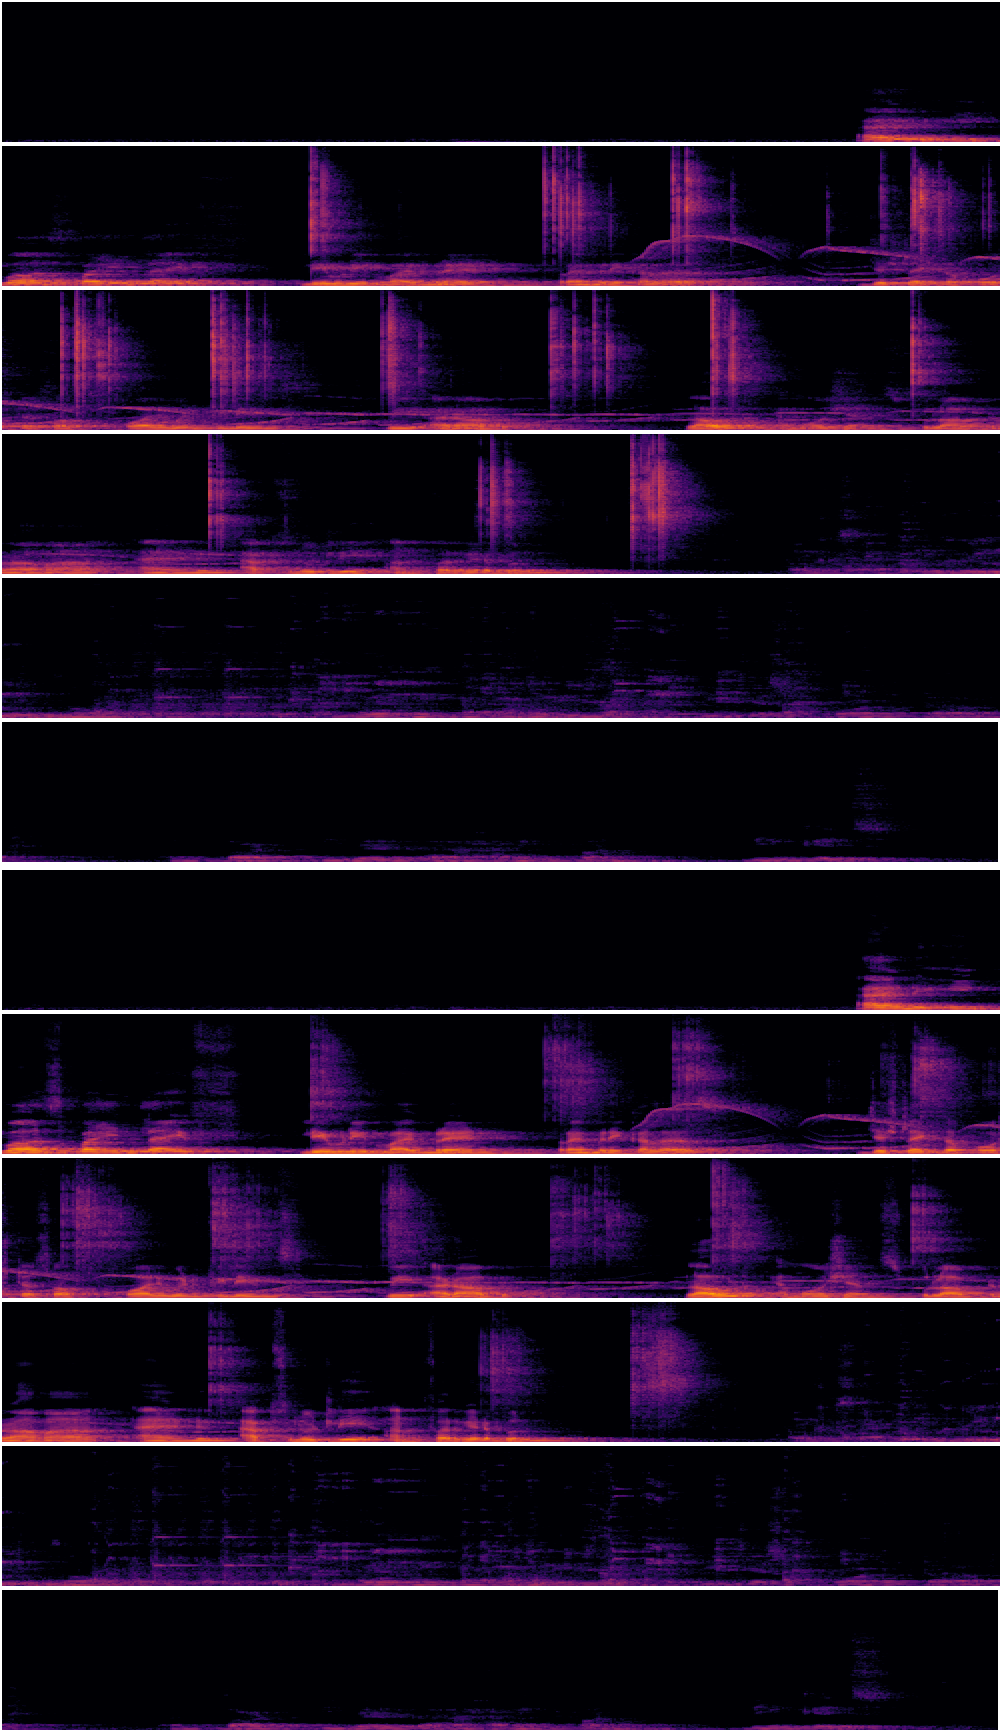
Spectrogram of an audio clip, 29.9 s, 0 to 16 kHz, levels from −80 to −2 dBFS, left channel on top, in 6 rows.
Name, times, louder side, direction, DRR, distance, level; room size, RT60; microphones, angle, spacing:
voice 1, 4.3-6.1 6.5-7.5 7.8-8.6 9.3-11.5 11.9-12.6 13.4-17.7, right 3 dB, 55° right, 8 dB, 0.5 m, -31 dB
sound 1, 6.5-6.8 7.7-8.0 8.3-8.7 9.1-9.2 9.4-9.9 10.3-10.6 11.0-11.3 11.9-12.1 12.7-13.0 13.5-13.7 14.5-14.6 16.0-16.1 16.4-16.5 17.3-17.5 18.1-18.3, left 10 dB, 55° left, 1.1 m, -38 dB
Animal, 8.1-16.3, equal, 5° right, 1.2 m, -51 dB
sound 2, 18.5-25.0, right 2 dB, 85° right, 2.3 m, -55 dB
voice 2, 18.9-20.6 21.6-25.1 25.7-28.1 28.6-29.4, equal, 30° right, -2 dB, 2.0 m, -51 dB
10.0 x 10.0 x 3.2 m, 1.3 s
head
